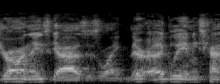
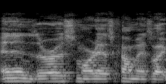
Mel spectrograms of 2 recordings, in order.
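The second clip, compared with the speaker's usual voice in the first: ordinary talk, nothing marked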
